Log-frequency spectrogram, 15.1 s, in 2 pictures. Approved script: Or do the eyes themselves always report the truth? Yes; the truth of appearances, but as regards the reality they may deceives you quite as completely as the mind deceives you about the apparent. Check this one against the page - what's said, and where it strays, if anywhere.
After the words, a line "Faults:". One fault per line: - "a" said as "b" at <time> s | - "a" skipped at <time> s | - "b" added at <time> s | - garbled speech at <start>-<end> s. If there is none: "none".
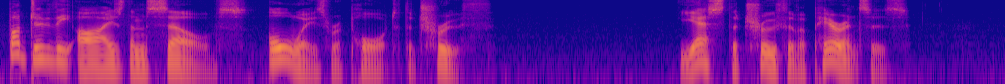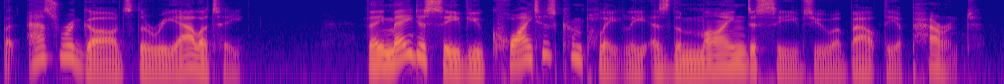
But do the eyes themselves always report the truth? Yes; the truth of appearances, but as regards the reality they may deceive you quite as completely as the mind deceives you about the apparent.
Faults:
- "Or" said as "But" at 0.0 s
- "deceives" said as "deceive" at 10.6 s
